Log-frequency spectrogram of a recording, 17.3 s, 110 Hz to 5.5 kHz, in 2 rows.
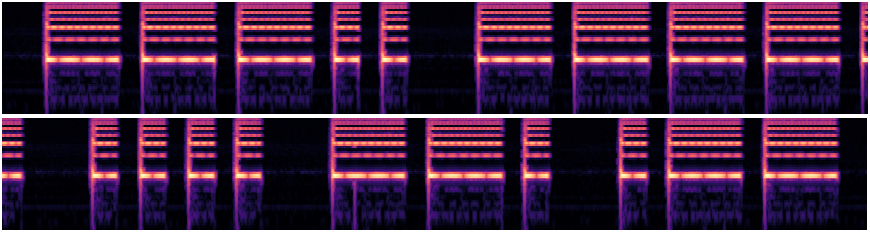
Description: Morse code, heard as a keyed tone, about 5 wpm, 3700 Hz. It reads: 89HGW
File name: Morze-HA2MN / hang / 19 GYAKORLAT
